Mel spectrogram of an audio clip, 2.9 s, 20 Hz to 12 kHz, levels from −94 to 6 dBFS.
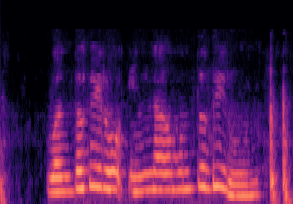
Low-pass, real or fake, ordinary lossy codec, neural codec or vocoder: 7.2 kHz; fake; MP3, 48 kbps; codec, 16 kHz, 4.8 kbps, FACodec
